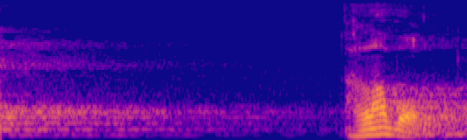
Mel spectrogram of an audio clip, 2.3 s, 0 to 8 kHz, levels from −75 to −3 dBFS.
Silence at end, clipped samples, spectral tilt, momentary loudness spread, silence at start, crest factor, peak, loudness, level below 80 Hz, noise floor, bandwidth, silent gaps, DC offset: 0 s; under 0.1%; -7.5 dB/octave; 24 LU; 0 s; 22 dB; -6 dBFS; -24 LUFS; -62 dBFS; -54 dBFS; 7.6 kHz; none; under 0.1%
